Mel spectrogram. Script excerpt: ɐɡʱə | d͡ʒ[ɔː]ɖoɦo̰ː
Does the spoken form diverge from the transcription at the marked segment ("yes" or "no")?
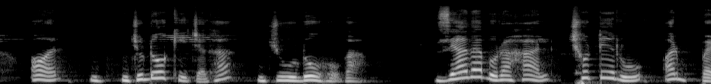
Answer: yes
